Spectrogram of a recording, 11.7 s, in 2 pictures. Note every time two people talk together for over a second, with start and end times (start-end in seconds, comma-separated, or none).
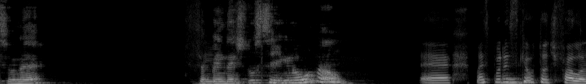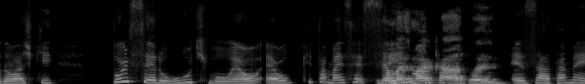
none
